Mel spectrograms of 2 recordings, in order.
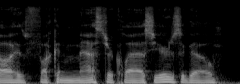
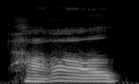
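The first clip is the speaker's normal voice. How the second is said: choked-up, high-pitched, long drawn-out "hi"; 7 semitones higher than usual. Recalling the one thing remembered about Stitch: the choked-up voice. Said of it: "he had a very choked up voice like this".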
